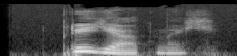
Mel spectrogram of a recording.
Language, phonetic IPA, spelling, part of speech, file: Russian, [prʲɪˈjatnɨj], приятный, adjective, Ru-приятный.ogg
- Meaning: pleasant, pleasing, agreeable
